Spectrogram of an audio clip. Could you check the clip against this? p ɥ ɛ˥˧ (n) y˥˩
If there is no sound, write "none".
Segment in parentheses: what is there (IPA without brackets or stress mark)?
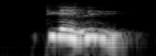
l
